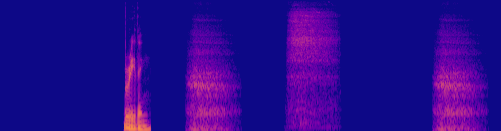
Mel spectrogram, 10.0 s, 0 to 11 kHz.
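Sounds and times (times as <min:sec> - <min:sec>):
person breathing out through mouth: 0:05.8 - 0:06.8, 0:08.7 - 0:09.8.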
